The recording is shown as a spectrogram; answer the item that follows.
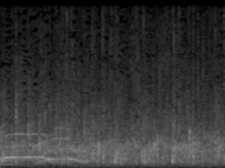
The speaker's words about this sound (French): Est-ce qu'on peut les applaudir bien fort?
